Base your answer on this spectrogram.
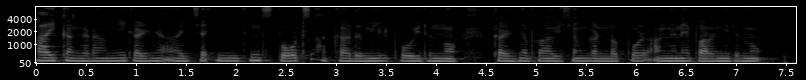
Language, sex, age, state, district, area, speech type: Malayalam, male, 18-30, Kerala, Wayanad, rural, read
